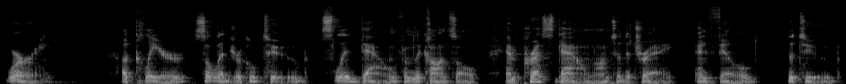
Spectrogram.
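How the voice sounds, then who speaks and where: A man narrates science fiction in an extremely low voice. It is full of gravelly fry and husky grain. His reading is measured and deliberate, with lively swings in pitch for emphasis. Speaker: author reading his own story.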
